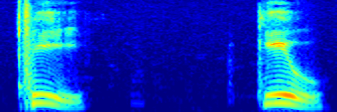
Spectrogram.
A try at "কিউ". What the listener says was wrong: এটা কিউ না, এটা হলো খিউ, খিউ, খ দিয়ে খিউ।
